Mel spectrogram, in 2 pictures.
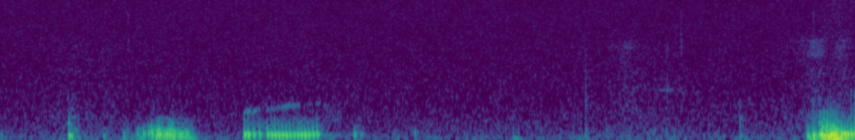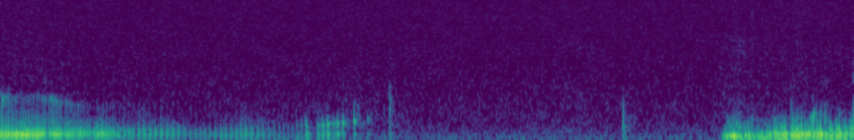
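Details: Stomach rumbling (borborygmi) with breathing in and out, stomach holding only gas and air, possibly from hunger: low gurgling rumbles in separate bursts, one long and drawn out.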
